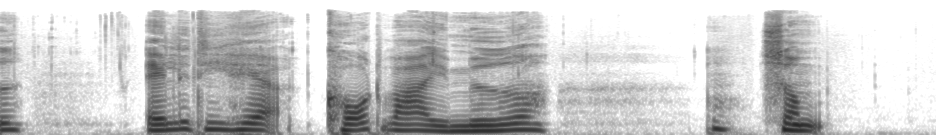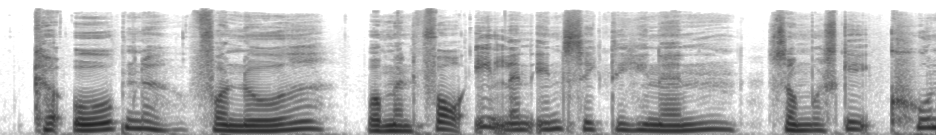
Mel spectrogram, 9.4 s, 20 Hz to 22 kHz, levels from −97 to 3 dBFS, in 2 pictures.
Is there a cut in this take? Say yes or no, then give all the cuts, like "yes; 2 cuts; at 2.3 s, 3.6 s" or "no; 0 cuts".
yes; 3 cuts; at 3.7 s, 6.4 s, 8.5 s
